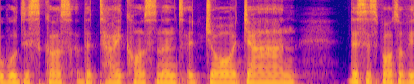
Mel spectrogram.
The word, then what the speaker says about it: จ จาน: The Thai consonant Jaw-Jan sounds like a J at the beginning of a syllable. Jaw. At the end of a syllable, Jaw-Jan sounds like a T.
